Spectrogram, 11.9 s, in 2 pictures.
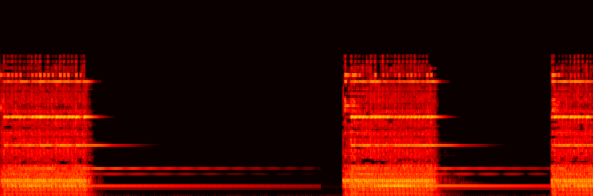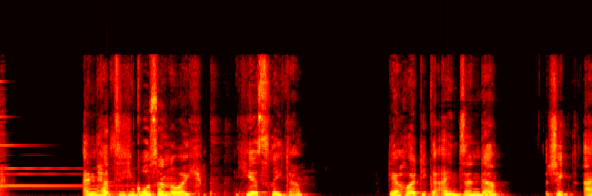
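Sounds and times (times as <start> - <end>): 
old-style telephone bell ringing: 0.0 - 7.9
speech: 6.8 - 9.1, 9.8 - 11.8.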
